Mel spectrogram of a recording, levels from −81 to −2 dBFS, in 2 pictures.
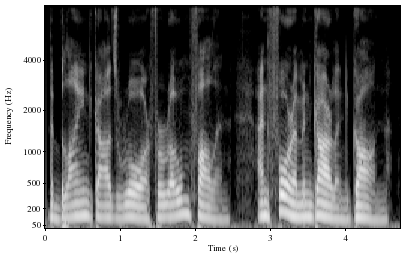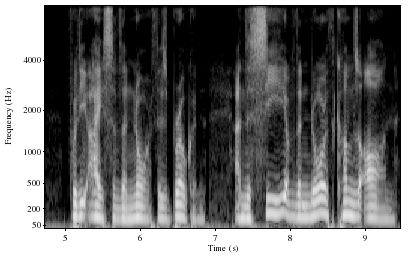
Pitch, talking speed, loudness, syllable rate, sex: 115 Hz, 175 wpm, -17 LUFS, 4.1 syllables/s, male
